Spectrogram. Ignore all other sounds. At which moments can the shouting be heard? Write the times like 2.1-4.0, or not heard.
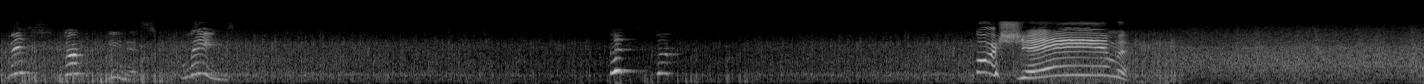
0.1-2.3, 6.1-6.8, 9.8-11.3.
